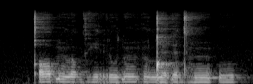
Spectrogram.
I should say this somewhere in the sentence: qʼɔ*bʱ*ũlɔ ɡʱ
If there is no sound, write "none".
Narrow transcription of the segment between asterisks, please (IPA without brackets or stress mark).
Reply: ɓ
